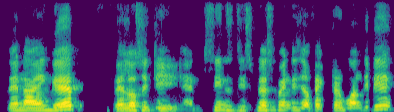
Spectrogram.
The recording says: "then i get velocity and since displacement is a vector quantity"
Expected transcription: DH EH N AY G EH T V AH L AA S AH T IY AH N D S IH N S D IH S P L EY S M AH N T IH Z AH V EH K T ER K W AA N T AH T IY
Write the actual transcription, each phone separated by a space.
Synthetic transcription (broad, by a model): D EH N AY G EH T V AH L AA S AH T IY AH N D S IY N S D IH S P L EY S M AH N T IH Z AH F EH K T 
